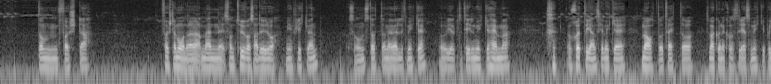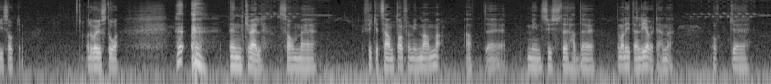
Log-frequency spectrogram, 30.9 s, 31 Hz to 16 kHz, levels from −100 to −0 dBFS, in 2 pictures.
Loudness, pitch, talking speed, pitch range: -29 LUFS, 100 Hz, 130 wpm, 95-105 Hz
